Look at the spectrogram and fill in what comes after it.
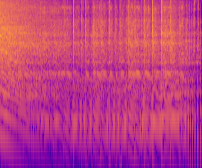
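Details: Fire brigade chainsaw with normal chain, run cold: revs high then settles into an even, quick putter with a light rattle, noted as rattling a bit; runs normally.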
